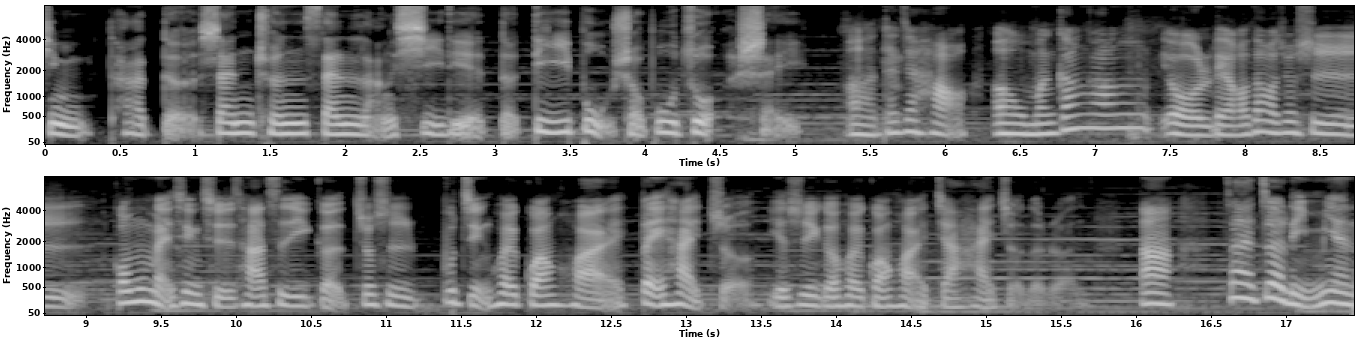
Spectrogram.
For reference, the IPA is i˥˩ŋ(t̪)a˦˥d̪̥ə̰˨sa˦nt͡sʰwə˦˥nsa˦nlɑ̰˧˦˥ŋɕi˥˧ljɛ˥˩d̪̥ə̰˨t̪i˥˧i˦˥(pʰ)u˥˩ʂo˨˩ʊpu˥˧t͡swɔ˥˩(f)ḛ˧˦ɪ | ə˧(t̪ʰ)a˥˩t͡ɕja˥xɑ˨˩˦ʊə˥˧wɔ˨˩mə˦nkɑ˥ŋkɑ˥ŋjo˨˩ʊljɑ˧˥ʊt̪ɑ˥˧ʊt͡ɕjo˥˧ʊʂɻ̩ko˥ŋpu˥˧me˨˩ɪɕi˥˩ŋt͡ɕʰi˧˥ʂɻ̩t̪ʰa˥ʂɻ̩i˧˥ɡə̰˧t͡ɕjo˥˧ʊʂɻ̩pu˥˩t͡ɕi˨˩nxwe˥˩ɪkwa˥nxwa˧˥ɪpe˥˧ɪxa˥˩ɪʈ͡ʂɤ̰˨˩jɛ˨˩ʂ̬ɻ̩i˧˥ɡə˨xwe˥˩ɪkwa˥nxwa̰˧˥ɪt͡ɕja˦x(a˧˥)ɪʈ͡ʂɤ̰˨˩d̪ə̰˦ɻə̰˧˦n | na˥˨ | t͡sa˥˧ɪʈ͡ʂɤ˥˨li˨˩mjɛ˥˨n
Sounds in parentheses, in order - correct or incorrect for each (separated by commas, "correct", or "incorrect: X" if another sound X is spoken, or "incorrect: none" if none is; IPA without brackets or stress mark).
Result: incorrect: t̪ʰ, incorrect: p, incorrect: ʂ, incorrect: t̪, incorrect: a˥˩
